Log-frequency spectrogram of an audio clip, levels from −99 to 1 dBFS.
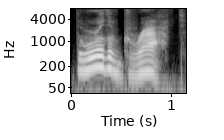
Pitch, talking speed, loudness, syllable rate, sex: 135 Hz, 210 wpm, -18 LUFS, 4.0 syllables/s, male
